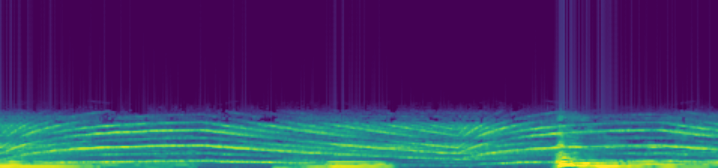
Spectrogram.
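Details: A dog named Max howls in reply to a police alarm. Flat, harmonic howls break and restart at a higher pitch, then dip, beneath the siren's continuous up-and-down wail, with a sharp bark-like burst near the end.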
